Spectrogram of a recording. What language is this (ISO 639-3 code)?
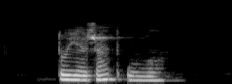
chm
